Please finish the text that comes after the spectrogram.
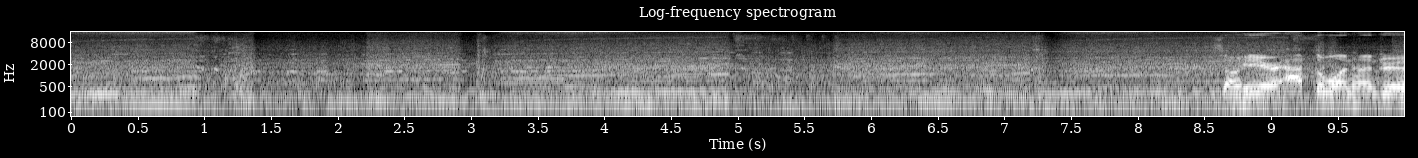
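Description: Honda NSX engine in Gran Turismo 7 revving and climbing through the gears, rising whine repeatedly cut by shifts, with tire squeal near the end and someone talking over it.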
